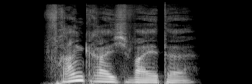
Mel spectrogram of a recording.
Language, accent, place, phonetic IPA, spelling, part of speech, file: German, Germany, Berlin, [ˈfʁaŋkʁaɪ̯çˌvaɪ̯tə], frankreichweite, adjective, De-frankreichweite.ogg
- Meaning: inflection of frankreichweit: 1. strong/mixed nominative/accusative feminine singular 2. strong nominative/accusative plural 3. weak nominative all-gender singular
